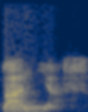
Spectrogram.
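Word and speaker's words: Banias: worship of pan but the Arabs can't pronounce the letter P and so pan that prompted to bun and it takes name banyas Bunya and we will see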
